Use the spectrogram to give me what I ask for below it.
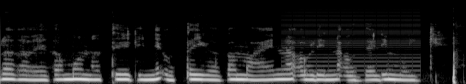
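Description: From 2.81 to 4.21 s, GSM phone buzz cuts in. A nearby 2G phone transmits in call bursts at 217 Hz. The audio circuit rectifies them into a hard, raspy buzz about 30 dB below the speech.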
